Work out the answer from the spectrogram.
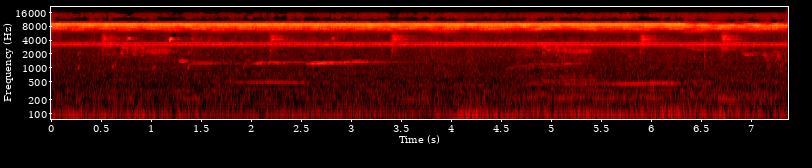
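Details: In rainforest, a grey tinamou gives long, clear, even whistles at two pitches, spaced across a few seconds, against a dense shrill buzz of insects.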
